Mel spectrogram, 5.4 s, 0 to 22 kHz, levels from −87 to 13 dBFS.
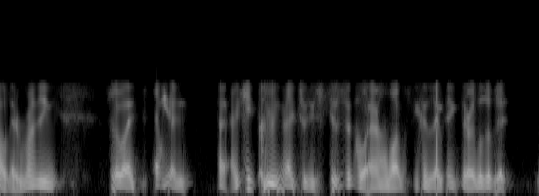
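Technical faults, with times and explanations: Throughout: Codec 2 vocoder. The voice is rebuilt from pitch, energy and a spectral outline, so it sounds robotic and buzzy. Heavy damage fits a rate near 1.3 kbit/s.
1.34–1.72 s and 4.36–4.65 s: bit errors on digital voice radio. Flipped bits corrupt whole frames, causing pitch jumps, warbles and bleeps. The first burst, before "I I keep coming", is worse than the second, after "these physical analogs because", with an error rate near 10% against a few percent.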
